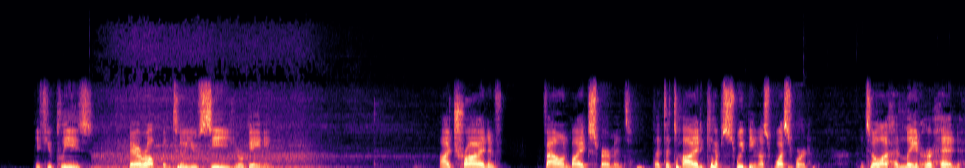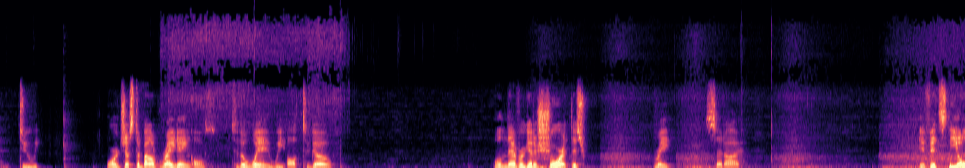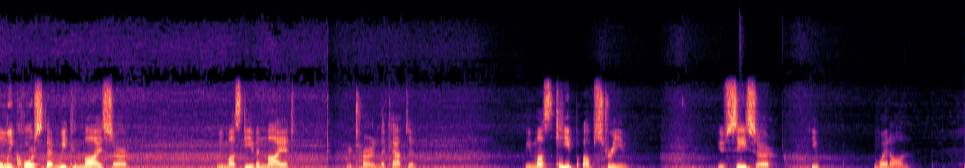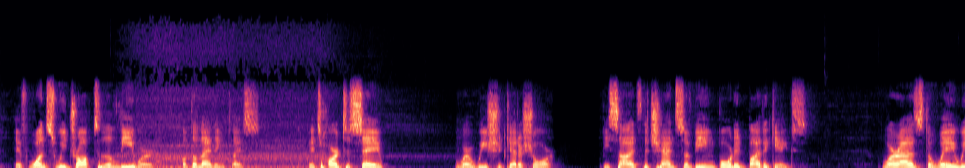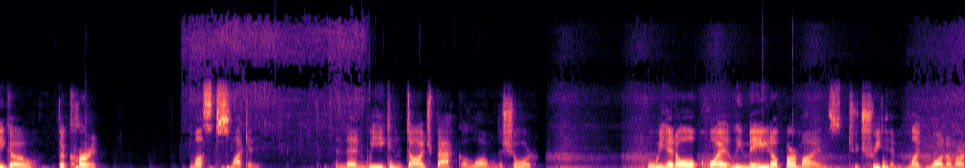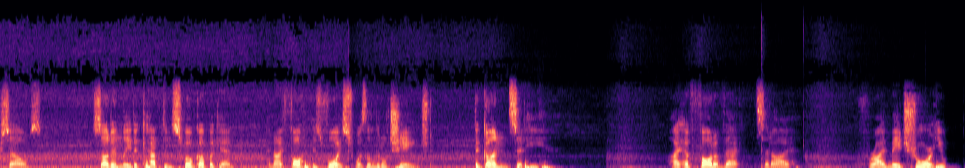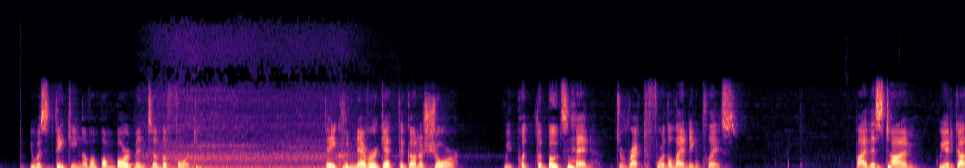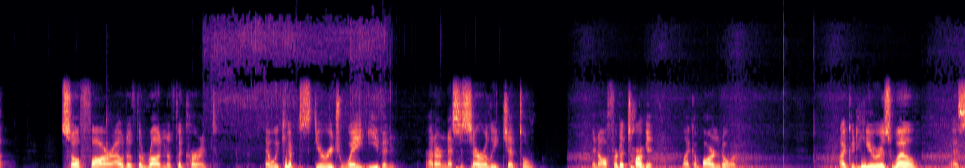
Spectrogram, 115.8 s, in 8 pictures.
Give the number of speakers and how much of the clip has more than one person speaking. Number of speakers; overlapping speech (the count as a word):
one, no overlap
